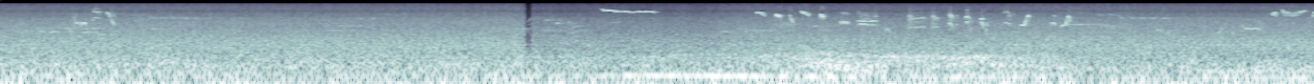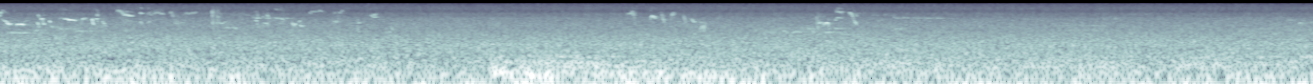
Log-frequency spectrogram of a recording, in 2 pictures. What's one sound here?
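A shallow stream rushes and splashes steadily over rocks.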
